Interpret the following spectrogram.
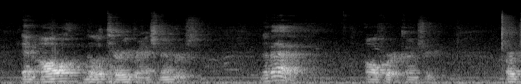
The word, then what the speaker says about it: Nevada: Home means Nevada, pronounced Nevada.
